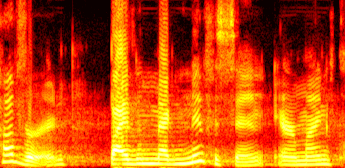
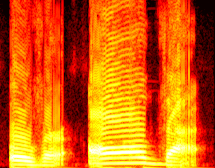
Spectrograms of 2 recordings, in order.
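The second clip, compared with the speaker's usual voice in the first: slow, louder Over all that falling firmly; grand confirmation; 5 dB louder, slower than usual. A narrator's reading. King to the little prince, slow firm reply. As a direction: settle it with royal certainty.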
